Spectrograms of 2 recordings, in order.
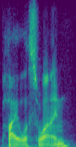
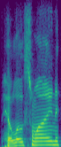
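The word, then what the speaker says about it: Piloswine: it's Beauty And Glory pile of swine it's not pronounced pillow swine if you say pillow SW because pyos the prefix pyos indicates hairy so if any of you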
